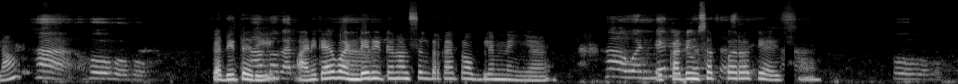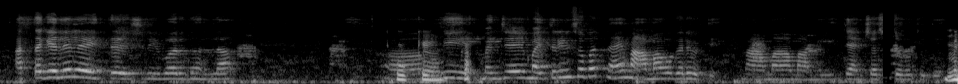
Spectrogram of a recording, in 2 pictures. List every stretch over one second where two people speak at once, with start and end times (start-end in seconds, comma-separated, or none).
6.6-8.1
